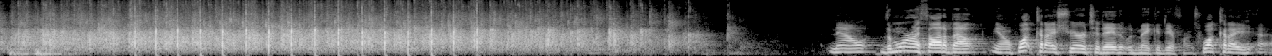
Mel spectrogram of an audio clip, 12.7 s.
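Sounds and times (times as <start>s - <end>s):
room full of people clapping: 0.0s - 7.7s
speech: 8.4s - 12.7s.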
